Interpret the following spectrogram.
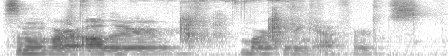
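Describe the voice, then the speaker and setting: Halting, low-toned woman in pitch practice. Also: monotone. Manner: hesitant, halting answers in a sales pitch practice. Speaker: practice client acting as a meat business manager. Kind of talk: role-played business conversation. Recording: faint rumbly background noise.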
